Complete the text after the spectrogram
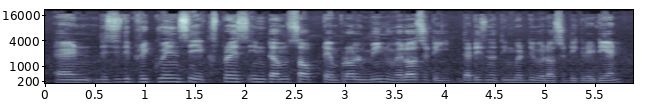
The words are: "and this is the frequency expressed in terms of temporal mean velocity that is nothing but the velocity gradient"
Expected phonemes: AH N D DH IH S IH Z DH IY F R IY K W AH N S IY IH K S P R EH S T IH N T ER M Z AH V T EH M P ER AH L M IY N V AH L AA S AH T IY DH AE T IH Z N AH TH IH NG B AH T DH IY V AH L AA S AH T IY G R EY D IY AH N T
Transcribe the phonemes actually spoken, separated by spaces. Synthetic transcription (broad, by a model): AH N D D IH S IH Z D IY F R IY K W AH N S IY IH K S P R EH S IH N T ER M S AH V T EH M P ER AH L M IY N V AH L AA S AH T IY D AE T IH Z N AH T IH NG B AH T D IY V AH L AA S AH T IY G R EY D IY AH N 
